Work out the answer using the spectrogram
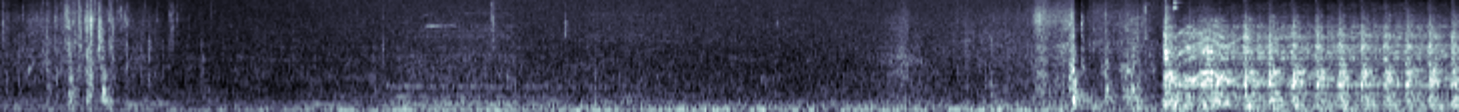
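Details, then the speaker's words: Chevrolet Trailblazer sat five years: starter cranks steadily but never fires; fuel pump heard priming, runs briefly with fuel in the intake, so ignition works and fuel is suspected not reaching the fuel rail. "we know it ain't starting right it's cranking when i put fuel into the intake it fires it actually runs for a second if you give it enough fuel so that tells me the ignition system is wo"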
